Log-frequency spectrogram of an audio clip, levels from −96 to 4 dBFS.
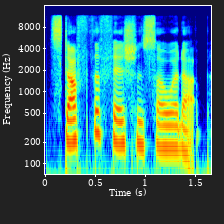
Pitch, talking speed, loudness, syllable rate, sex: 190 Hz, 250 wpm, -20 LUFS, 4.7 syllables/s, female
